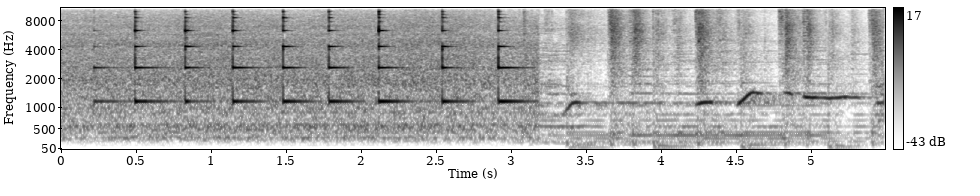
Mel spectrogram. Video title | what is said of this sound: 단순한 뚝배기 그릇 하나를 만들기 위한 어마어마한 과정┃전세계에서 공수한 16톤 원료로 만드는 튼튼한 뚝배기┃하루 3,000개 대량 생산하는 생활 자기 공장┃극한직업┃#골라듄다큐 | 이렇게 때려봤을 때 맑은 소리가 나는데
